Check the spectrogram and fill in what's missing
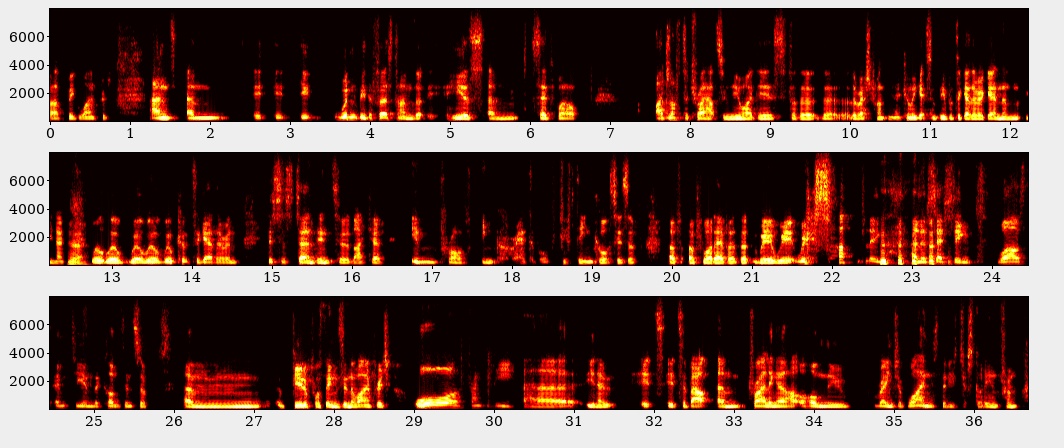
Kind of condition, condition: link, video call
